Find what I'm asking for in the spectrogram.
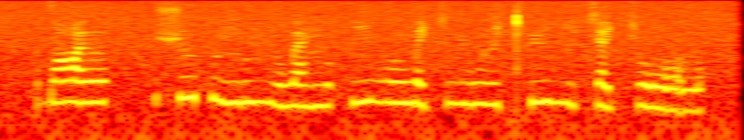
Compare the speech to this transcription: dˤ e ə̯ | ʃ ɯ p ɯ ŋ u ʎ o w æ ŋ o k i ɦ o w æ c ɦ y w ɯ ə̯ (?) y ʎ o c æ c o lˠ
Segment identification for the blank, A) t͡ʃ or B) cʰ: B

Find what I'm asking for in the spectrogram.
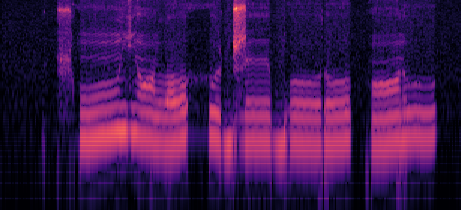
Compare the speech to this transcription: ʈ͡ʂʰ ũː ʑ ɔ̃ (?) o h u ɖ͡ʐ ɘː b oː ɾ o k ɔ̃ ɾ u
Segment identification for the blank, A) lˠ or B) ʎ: A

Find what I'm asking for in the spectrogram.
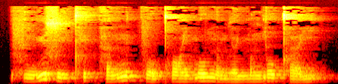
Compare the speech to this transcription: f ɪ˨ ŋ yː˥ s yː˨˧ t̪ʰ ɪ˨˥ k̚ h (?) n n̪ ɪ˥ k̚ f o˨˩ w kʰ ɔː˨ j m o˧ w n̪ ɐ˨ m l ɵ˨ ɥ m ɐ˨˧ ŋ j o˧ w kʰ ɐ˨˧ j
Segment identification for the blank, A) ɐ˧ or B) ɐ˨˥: B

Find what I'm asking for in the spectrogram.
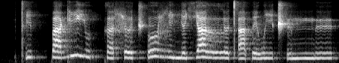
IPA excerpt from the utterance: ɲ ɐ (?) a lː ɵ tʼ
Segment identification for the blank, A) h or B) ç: B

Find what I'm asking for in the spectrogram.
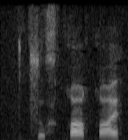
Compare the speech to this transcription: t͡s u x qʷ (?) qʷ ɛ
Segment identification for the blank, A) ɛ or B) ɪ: B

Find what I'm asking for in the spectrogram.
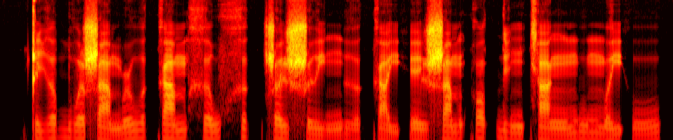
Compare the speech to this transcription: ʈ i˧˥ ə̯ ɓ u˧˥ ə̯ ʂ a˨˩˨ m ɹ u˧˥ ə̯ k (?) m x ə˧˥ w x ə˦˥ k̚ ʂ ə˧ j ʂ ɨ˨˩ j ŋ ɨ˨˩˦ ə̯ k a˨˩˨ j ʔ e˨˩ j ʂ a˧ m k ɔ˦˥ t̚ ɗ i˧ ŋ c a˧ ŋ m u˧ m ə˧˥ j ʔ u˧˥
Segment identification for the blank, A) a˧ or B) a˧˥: B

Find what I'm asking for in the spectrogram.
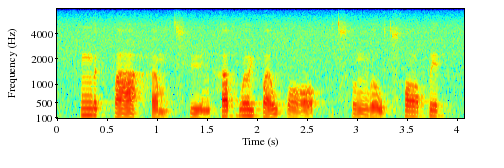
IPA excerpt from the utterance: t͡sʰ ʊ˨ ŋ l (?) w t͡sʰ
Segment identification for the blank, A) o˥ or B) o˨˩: B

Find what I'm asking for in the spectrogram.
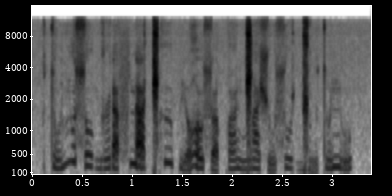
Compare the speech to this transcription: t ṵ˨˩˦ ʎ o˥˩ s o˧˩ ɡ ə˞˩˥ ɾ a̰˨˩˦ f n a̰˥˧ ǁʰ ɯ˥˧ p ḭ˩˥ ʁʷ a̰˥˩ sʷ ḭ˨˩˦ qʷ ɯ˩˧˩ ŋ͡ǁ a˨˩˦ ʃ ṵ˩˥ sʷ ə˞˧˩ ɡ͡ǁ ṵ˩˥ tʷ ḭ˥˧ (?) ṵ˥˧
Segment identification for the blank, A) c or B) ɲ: B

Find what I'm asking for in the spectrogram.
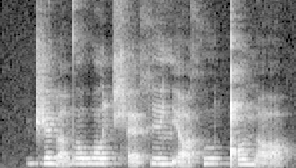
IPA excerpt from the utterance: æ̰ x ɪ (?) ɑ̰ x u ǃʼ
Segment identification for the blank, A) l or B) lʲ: B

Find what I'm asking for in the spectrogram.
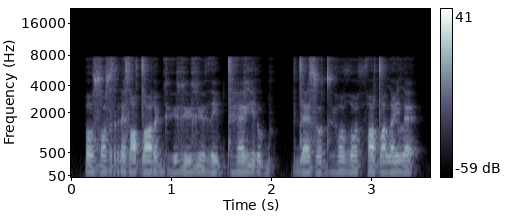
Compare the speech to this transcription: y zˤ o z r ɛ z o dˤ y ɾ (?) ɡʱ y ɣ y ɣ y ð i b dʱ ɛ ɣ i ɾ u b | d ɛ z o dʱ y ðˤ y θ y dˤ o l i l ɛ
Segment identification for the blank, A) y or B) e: A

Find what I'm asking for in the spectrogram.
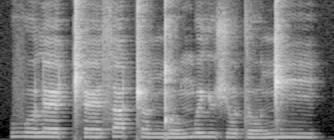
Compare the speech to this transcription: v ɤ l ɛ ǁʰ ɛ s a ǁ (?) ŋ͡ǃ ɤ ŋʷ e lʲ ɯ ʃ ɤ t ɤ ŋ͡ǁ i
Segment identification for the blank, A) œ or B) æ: A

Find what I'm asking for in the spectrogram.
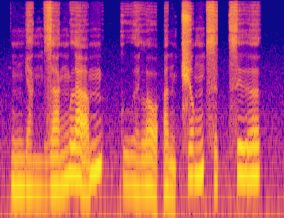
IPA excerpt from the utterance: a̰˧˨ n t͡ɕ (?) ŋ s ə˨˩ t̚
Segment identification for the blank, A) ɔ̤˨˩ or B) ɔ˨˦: B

